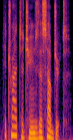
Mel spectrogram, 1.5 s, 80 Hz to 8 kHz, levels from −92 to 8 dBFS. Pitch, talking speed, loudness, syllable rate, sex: 135 Hz, 245 wpm, -17 LUFS, 6.3 syllables/s, male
